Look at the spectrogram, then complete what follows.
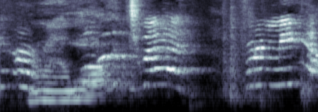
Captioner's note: excited squeals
